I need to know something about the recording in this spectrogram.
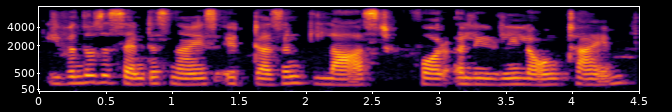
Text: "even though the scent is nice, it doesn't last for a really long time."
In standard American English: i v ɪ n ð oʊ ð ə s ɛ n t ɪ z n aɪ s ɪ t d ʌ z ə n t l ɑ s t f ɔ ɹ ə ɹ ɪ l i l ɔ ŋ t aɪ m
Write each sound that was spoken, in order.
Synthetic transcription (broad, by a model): i v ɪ n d oʊ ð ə s ɛ n t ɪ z n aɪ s ɪ t d ʌ z ə n t l ɑ s t f ɔ ɹ ə l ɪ l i l ɔ ŋ t aɪ m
